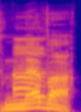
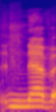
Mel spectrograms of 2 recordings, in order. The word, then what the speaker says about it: Neva: game is called Neva at first I didn't know if it was never or or how to pronounce it but actually in the game she says the character's name so this game is an yeah right cuz I'm like man I'm from the Midwest mispronouncing is kind of in my bread and butter but like so it's neeva it's neeva it is Neva and so um it's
